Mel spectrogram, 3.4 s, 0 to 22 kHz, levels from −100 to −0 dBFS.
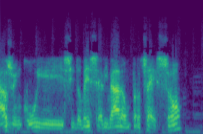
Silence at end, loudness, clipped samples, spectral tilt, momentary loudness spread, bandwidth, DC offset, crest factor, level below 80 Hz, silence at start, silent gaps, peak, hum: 0.4 s; -26 LUFS; under 0.1%; -5 dB/octave; 9 LU; 8 kHz; under 0.1%; 20 dB; -66 dBFS; 0 s; none; -6 dBFS; none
